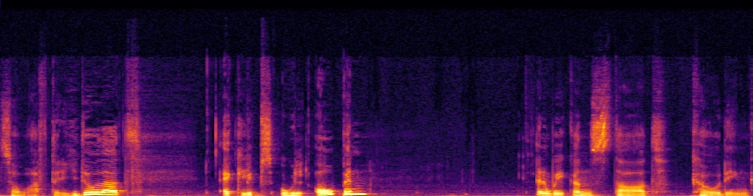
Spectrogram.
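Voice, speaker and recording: A man's voice: mid-range voice, huge pitch swings, slow pace, gravelly, pauses often, warm tone. A young man from Greece with a Greek accent, teaching a programming tutorial at a desk mic and walking through on-screen steps in non-native English. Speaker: programming instructor. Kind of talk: screen-recorded coding tutorial. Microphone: desk microphone.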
